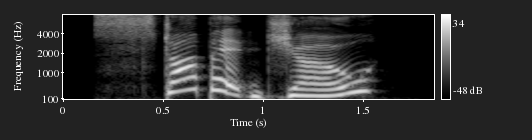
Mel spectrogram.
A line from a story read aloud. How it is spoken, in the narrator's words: shouted her mom from the living room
